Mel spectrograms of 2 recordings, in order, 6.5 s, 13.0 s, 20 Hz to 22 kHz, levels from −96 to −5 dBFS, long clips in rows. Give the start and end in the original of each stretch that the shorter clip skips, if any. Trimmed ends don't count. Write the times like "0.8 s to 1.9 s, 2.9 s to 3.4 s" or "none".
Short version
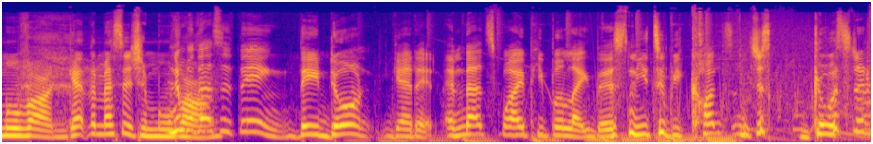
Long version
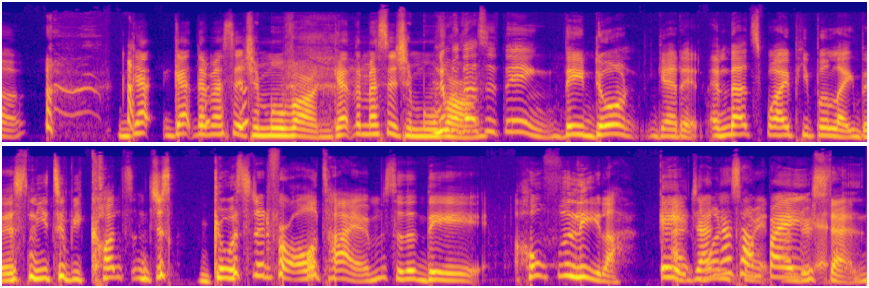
none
